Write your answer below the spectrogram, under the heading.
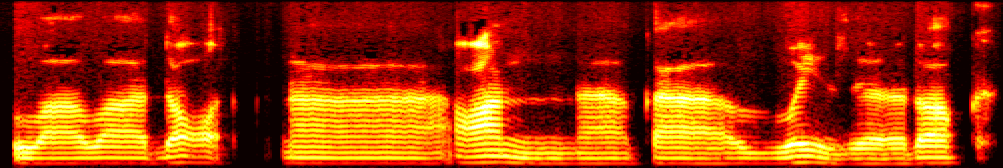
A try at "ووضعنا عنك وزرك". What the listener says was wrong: গুন্নাতে আরো সময় নেন। আনকা উইজরক গুন্না এবং টান যতটুক সময় ওইটাকে পূর্ণ, ওইখানে কম করা করবেন না। আর ওই সময়টাকে পরবর্তী উচ্চারণের প্রস্তুতি স্বরূপ কাজে লাগাবেন, মানসিক প্রস্তুতি।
